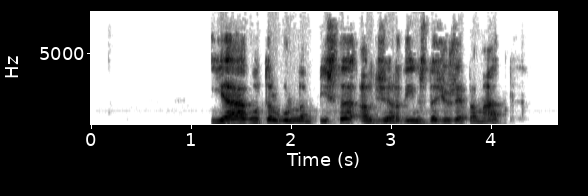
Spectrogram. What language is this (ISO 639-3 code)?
cat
